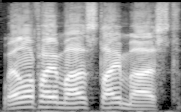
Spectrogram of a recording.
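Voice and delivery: plain reading voice

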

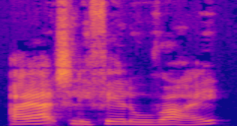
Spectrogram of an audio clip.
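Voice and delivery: usual speaking voice

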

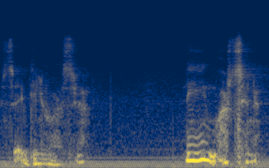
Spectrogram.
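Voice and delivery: soft, unvoiced, caring; tender whisper. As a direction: whisper his name tenderly. Tender concern for crying friend. (şefkatli fısıltı)

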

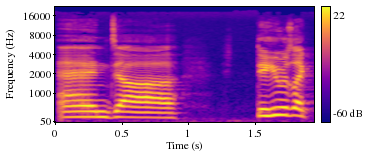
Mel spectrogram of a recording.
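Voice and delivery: ordinary talk, nothing marked

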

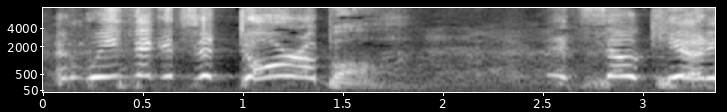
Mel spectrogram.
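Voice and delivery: mock cooing. Sarcastic standup about pirate kids.

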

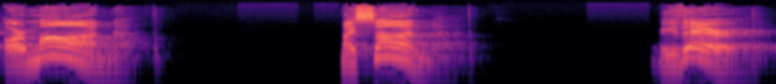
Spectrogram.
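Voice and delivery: father calling down into the rubble for his son; calling into the hole. Retold or imitated. Father calls into rubble for his son, mild call. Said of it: "he yelled inside this".

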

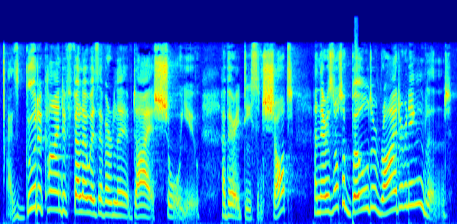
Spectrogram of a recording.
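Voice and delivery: loud, bluff country squire; jovial loud old gentleman; hearty Sir John. Acted. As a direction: boom it out like a jolly squire.

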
